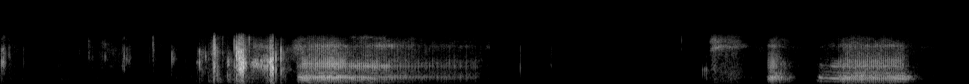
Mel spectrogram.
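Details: French Bulldog Gordon asleep and snoring: a burst of clicks and snorts runs into a long rasping snore, then after a pause come shorter snorts and another drawn-out rattling breath.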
